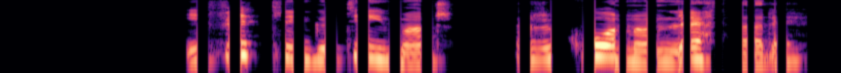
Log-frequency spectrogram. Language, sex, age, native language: Icelandic, other, 13, Icelandic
